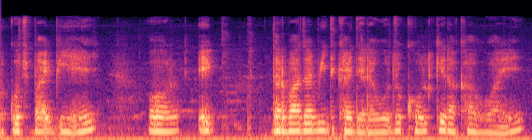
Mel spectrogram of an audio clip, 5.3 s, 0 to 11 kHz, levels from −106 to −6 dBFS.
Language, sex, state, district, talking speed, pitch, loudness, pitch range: Hindi, male, Arunachal Pradesh, Longding, 215 wpm, 135 Hz, -20 LUFS, 130-145 Hz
